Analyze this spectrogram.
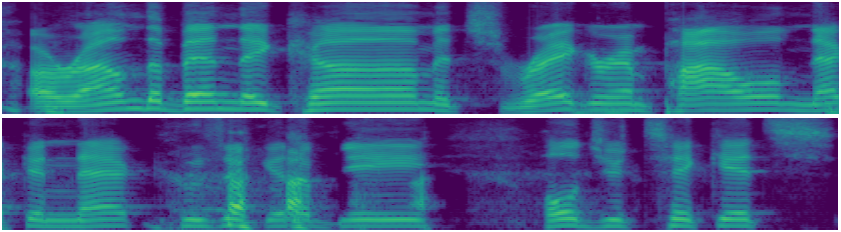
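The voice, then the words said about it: Horse racing announcer voice. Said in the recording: “Give us a little quick horse racing announcer voice.”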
